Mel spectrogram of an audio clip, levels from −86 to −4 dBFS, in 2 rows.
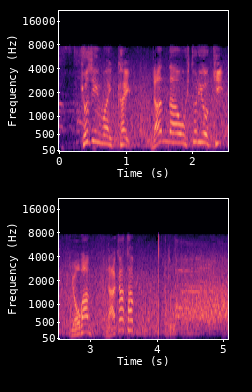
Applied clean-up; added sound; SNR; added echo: none; none; none; none.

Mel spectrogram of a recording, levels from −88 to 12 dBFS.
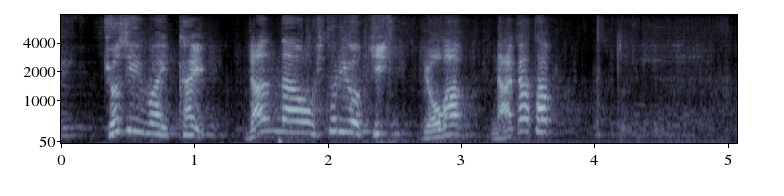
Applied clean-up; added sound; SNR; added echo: neural separator model SepFormer DNS4.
